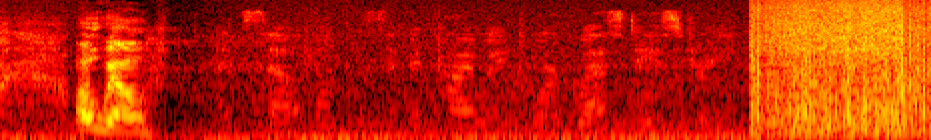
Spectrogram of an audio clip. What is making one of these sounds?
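A man talks calmly close by inside a car.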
